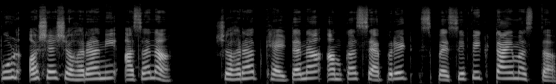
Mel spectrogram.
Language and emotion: Goan Konkani, neutral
